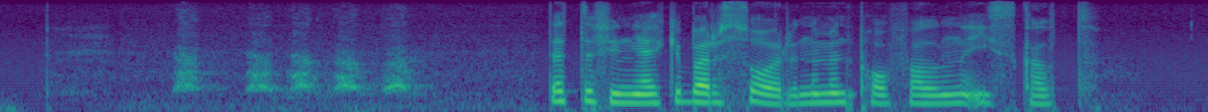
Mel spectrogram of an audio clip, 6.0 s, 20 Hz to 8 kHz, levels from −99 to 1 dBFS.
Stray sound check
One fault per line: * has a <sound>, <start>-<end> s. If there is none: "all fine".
* has a bark, 0.8-2.3 s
